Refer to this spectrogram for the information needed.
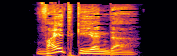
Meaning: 1. comparative degree of weitgehend 2. inflection of weitgehend: strong/mixed nominative masculine singular 3. inflection of weitgehend: strong genitive/dative feminine singular
- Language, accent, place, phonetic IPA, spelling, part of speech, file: German, Germany, Berlin, [ˈvaɪ̯tɡeːəndɐ], weitgehender, adjective, De-weitgehender.ogg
